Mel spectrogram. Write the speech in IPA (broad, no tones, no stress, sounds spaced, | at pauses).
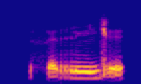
θ ɛ̰ r ĩ ɟ ḛ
